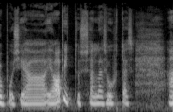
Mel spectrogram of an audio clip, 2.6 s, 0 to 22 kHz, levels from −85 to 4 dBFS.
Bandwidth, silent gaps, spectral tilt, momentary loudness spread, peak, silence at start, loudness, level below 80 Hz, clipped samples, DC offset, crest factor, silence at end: over 20 kHz; none; -4.5 dB/octave; 14 LU; 0 dBFS; 0 s; -22 LUFS; -60 dBFS; under 0.1%; under 0.1%; 22 dB; 0 s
